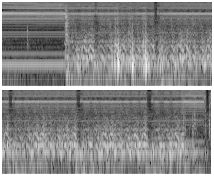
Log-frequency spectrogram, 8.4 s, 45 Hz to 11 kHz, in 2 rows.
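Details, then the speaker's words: 1984 GMC truck, gas dumped into the carburetor: starter grinds the engine over slowly and laboriously for several seconds without catching, battery getting weak, charger then used; slow cranking. "like my battery's getting weak but I heard a little life out of it"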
